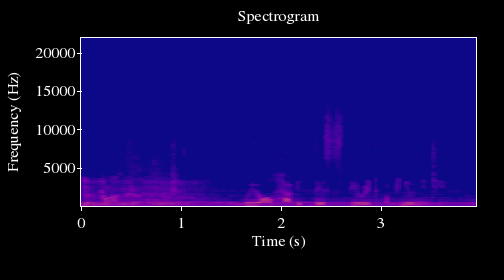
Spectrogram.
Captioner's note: speaking English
